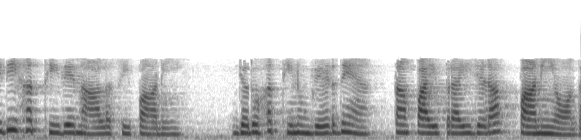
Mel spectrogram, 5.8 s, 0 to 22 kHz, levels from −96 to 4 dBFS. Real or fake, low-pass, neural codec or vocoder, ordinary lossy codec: fake; 7.2 kHz; vocoder, 22.05 kHz, 80 mel bands, WaveNeXt; AAC, 16 kbps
